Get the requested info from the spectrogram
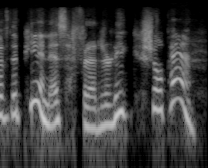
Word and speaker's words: Chopin: So don't say the N, it's an. – Okay. – Chopin. And I know that's hard for non-native speakers to make that sound, but that's the sound.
